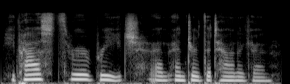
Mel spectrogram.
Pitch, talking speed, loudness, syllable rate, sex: 195 Hz, 205 wpm, -17 LUFS, 5.4 syllables/s, female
